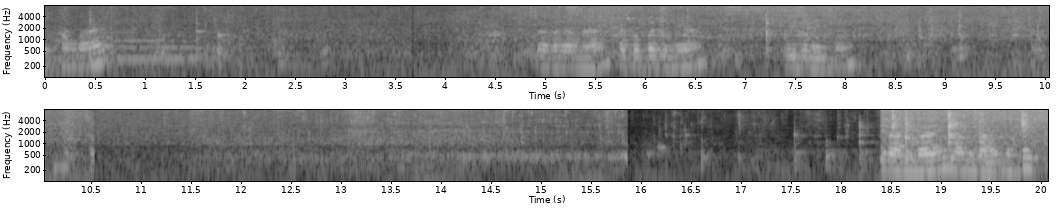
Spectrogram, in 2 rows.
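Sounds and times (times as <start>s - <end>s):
wooden spatula scraping and stirring: 0.0s - 10.6s, 16.6s - 20.0s
flowers sizzling in hot oil: 0.0s - 15.9s, 17.5s - 20.0s
water pouring: 11.8s - 17.5s.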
